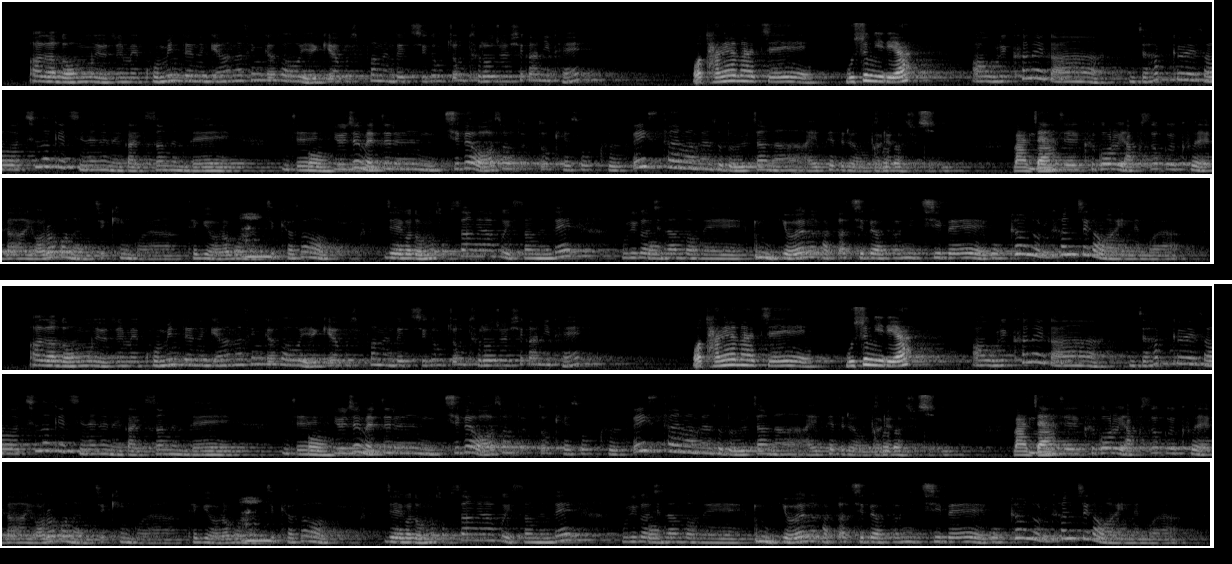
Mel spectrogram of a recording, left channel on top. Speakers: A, on the left (about 65°); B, on the right (about 50°).
A: 아, 나 너무 요즘에 고민되는 게 하나 생겨서 얘기하고 싶었는데 지금 좀 들어줄 시간이 돼?
B: 어, 당연하지. 무슨 일이야?
A: 아, 우리 큰애가 이제 학교에서 친하게 지내는 애가 있었는데 이제
B: 어,
A: 요즘 애들은 집에 와서도 또 계속 그 페이스타임 하면서 놀잖아. 아이패드로 연결해가지고.
B: 그렇지. 맞아.
A: 근데 이제 그거를 약속을 그 애가 여러 번 안 지킨 거야. 되게 여러 번
B: <gasps>
A: 안 지켜서 이제
B: 어,
A: 얘가 너무 속상해하고 있었는데 우리가
B: 어,
A: 지난번에 <clears throat> 여행을 갔다 집에 왔더니 집에 우편으로 편지가 와 있는 거야.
